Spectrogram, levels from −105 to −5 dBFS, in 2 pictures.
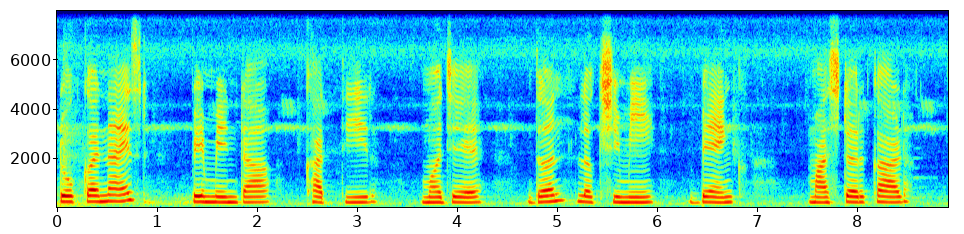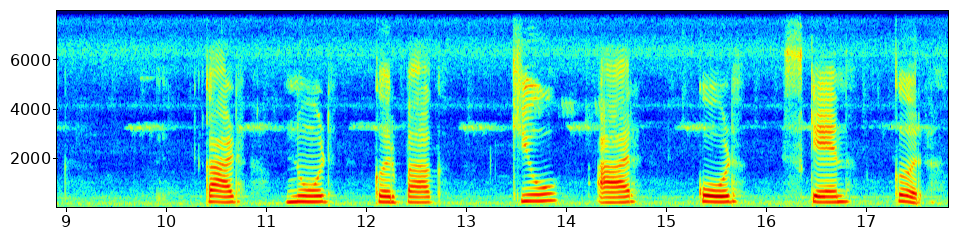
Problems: constant background noise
